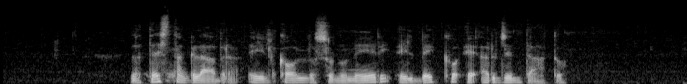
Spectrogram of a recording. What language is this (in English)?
Italian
